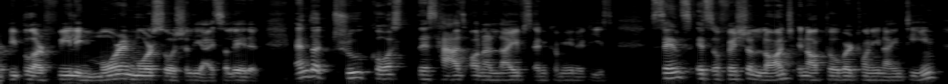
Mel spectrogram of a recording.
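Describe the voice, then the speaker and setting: A man's voice: mid-range voice, a bit bright. A man who grew up in South Asia, hosting a podcast and giving a friendly, partly scripted introduction and questions. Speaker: podcast host.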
